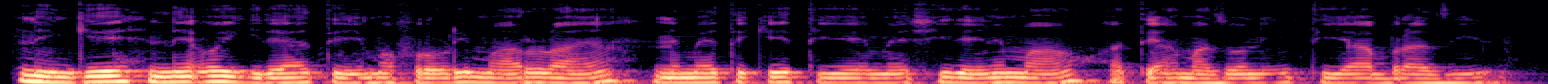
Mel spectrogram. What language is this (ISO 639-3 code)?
kik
